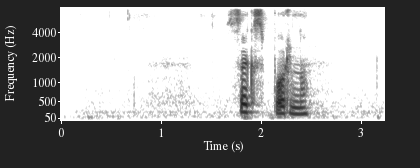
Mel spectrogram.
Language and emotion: Russian, neutral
